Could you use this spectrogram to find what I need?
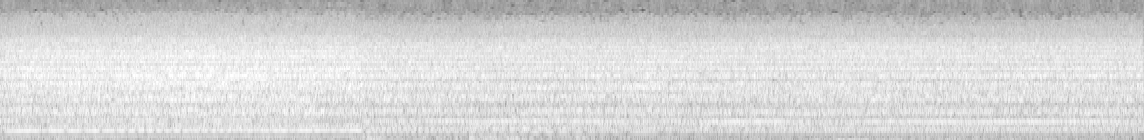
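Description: A vehicle engine drones steadily as it drives over rough ground.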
